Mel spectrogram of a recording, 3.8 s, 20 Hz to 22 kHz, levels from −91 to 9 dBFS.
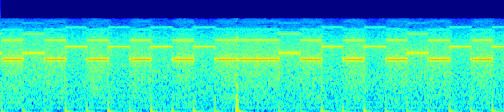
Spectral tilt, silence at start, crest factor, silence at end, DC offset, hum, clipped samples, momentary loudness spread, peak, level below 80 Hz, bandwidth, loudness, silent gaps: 0.5 dB/octave; 0 s; 8 dB; 0 s; under 0.1%; none; under 0.1%; 2 LU; -12 dBFS; -42 dBFS; 11.5 kHz; -17 LUFS; none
